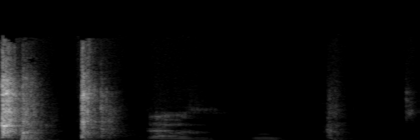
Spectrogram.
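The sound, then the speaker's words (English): An unlit candle gets knocked over on a desk while it is being cleared, giving two quick, loud clattering knocks that are followed by a few short, softer voiced sounds. “That was me. In an effort to clean the desk off and clear space for the keyboard, I knocked over the candle that wasn't lit.”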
